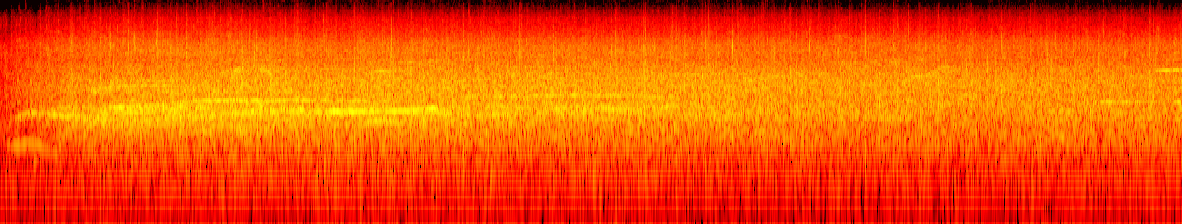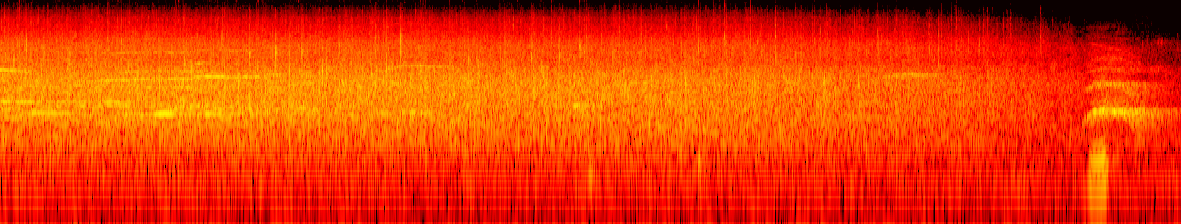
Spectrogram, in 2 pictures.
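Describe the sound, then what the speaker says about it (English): A convocation ceremony audience applauds for the whole stretch, broad steady clapping that stays even, then fades slightly before a brief bump near the end. "Give yourself a nice hand of applause."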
